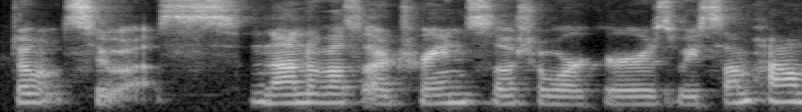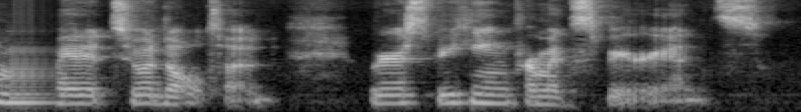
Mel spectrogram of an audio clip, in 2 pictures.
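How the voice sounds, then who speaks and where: A woman's voice: medium pitch, steady tone, a little fast, a bit bright, low-quality recording. A woman in her mid-twenties co-hosting a casual live stream in an easygoing way, with ums between thoughts. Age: 20s. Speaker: co-host and adult advisor.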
